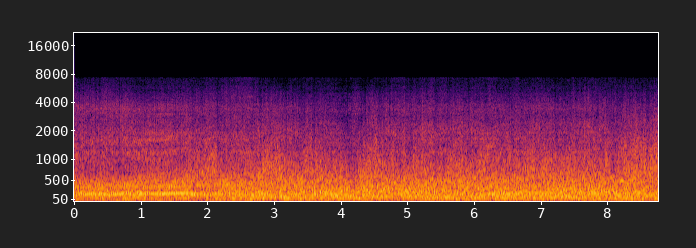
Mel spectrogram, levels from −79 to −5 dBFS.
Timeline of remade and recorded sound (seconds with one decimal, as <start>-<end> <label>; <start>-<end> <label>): 0.0-2.6 recorded; 2.6-3.1 remade; 3.1-8.8 recorded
